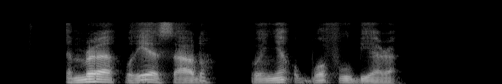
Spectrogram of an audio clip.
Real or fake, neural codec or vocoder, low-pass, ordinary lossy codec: fake; codec, 24 kHz, 0.5 kbps, DualCodec; 7.2 kHz; MP3, 64 kbps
